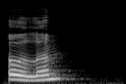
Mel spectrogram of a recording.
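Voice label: "ӧлӧм", Komi, female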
